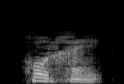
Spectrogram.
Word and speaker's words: Jorge: "Hey, Jorge, how's it going?" – Blaine pronounced it the Spanish way, Jorge.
